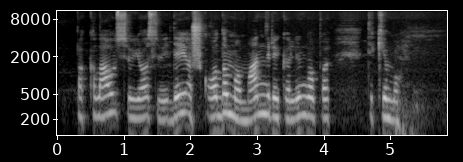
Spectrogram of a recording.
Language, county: Lithuanian, Vilnius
